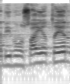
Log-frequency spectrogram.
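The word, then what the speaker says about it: بمصيطر: Dan yang keempat, ini masih murajaah saja ya, kata bimusaytir yang ada di dalam surat Al-Ghashiyah. Surat apa? Al-Ghashiyah ayat 22, lasta alaihim bimusaytir, ya, kalau itu hanya dibaca dengan shad saja.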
